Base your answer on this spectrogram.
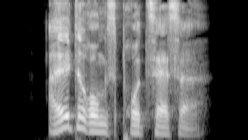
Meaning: nominative/accusative/genitive plural of Alterungsprozess
- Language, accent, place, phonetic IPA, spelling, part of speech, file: German, Germany, Berlin, [ˈaltəʁʊŋspʁoˌt͡sɛsə], Alterungsprozesse, noun, De-Alterungsprozesse.ogg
